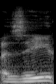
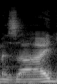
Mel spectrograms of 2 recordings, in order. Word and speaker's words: azide: time very quickly here sodium azide or sodium azide you'll hear it pronounced both ways a white odorless solid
